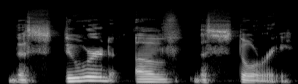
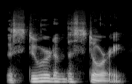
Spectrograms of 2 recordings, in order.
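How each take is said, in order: First: The Steward of the Story said slowly, leaning on Steward; slow dramatic title. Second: Said in the usual way. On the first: Shown as a demonstration. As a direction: announce the title grandly. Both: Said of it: "that we are going to call".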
